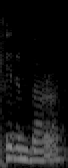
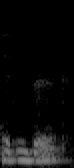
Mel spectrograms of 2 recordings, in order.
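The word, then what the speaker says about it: Edinburgh: linen and American guys it's Edinburough it's not Edinburg it's Edinburough just just saying that's how they pronounce it over there um so that's that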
